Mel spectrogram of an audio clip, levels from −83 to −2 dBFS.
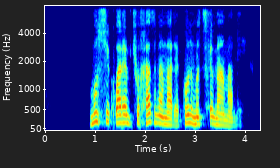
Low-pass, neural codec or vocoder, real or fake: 7.2 kHz; codec, 44.1 kHz, 2.6 kbps, DAC; fake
